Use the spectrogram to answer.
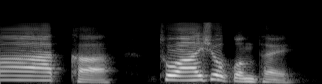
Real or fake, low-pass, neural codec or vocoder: fake; 7.2 kHz; codec, 16 kHz, about 1 kbps, DyCAST, with the encoder's durations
